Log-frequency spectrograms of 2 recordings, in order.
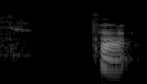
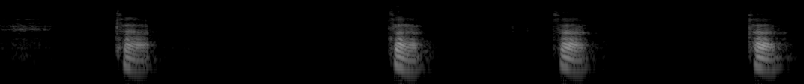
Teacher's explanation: Ada hamas namanya. Hamas adalah seperti ada sedikit sekali angin yang keluar ketika kita menyebutkan huruf ta, ya. Ta, seperti ada angin atau sedikit huruf S di ujungnya.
